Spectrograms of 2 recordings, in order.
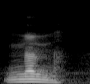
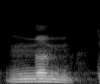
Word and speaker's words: Ngan: I mean, her, like, Ngan, that's a really popular name, pronounced Ngan, I believe. Ngan. The first Ng is Ng, like we have in English, and then the second N is N, so it's Ngan, I think.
